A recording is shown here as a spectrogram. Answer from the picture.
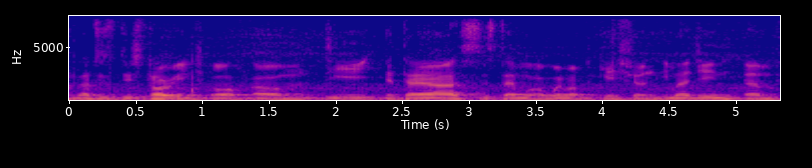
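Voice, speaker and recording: A man speaks quietly at a fairly low pitch, his intonation flat and monotone. Noticeable background noise and audible room echo fill the recording. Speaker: programming tutor. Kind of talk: tutorial. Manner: hesitant, many filler ums.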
